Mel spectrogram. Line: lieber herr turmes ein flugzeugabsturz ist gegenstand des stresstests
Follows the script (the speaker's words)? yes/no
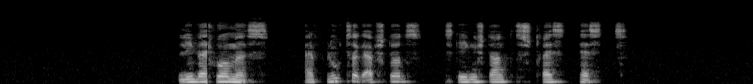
no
